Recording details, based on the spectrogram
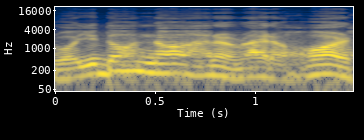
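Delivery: put-on Russian-accented speech. Telling a story, the speaker quotes people he met on a train: Russian accent. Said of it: "why am I speaking in this accent".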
